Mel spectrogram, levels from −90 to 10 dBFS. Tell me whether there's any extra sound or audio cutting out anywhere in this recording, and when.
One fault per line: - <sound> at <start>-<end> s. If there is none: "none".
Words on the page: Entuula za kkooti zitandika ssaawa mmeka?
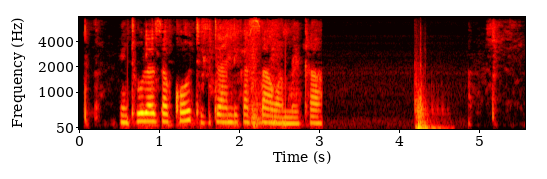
- thud at 4.2-4.7 s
